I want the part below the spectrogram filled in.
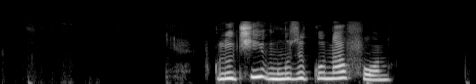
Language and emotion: Russian, neutral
